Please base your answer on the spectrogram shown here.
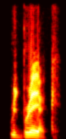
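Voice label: "redbrick", American English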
